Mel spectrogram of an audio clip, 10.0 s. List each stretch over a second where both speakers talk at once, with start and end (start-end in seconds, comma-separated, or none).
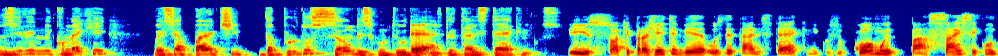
none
